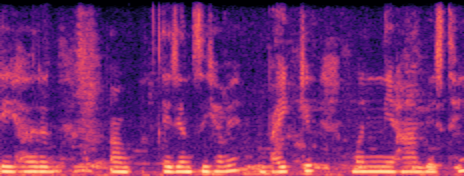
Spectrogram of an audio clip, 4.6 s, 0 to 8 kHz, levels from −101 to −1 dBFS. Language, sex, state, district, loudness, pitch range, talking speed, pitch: Chhattisgarhi, female, Chhattisgarh, Sarguja, -16 LUFS, 215-230 Hz, 130 wpm, 220 Hz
